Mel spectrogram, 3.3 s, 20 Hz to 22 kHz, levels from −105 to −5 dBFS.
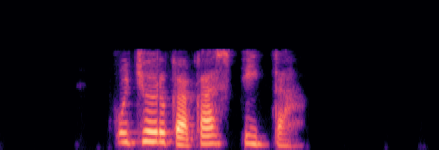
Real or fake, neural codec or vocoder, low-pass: fake; codec, 16 kHz in and 24 kHz out, 2.2 kbps, FireRedTTS-2 codec; 5.4 kHz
